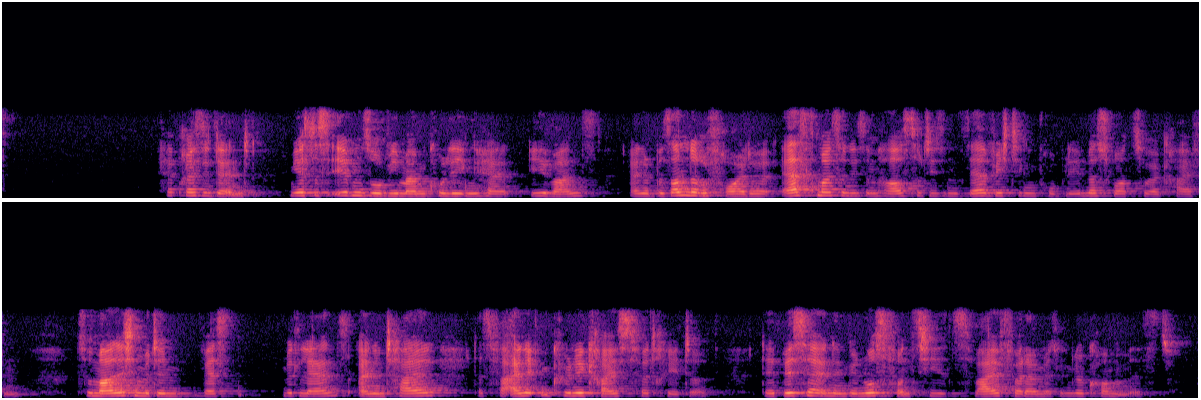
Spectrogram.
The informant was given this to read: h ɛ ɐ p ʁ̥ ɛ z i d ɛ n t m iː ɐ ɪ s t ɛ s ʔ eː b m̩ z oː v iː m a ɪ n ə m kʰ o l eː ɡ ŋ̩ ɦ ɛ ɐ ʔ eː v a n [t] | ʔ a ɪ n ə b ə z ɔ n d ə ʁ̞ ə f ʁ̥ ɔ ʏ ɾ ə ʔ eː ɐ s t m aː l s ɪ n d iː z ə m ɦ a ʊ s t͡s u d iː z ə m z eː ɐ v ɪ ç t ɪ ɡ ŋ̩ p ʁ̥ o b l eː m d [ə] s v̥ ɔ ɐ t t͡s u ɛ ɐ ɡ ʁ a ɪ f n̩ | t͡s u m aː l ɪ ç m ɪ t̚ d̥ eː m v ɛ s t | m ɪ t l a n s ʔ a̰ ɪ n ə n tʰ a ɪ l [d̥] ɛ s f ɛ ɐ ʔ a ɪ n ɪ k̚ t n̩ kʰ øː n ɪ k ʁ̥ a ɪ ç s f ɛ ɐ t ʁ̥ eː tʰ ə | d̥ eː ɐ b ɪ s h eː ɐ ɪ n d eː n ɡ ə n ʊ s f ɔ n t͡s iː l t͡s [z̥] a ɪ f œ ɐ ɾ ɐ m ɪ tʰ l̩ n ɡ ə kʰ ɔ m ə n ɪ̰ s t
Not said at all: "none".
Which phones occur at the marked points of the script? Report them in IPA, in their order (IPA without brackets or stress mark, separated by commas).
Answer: s, a, d̥, v̥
